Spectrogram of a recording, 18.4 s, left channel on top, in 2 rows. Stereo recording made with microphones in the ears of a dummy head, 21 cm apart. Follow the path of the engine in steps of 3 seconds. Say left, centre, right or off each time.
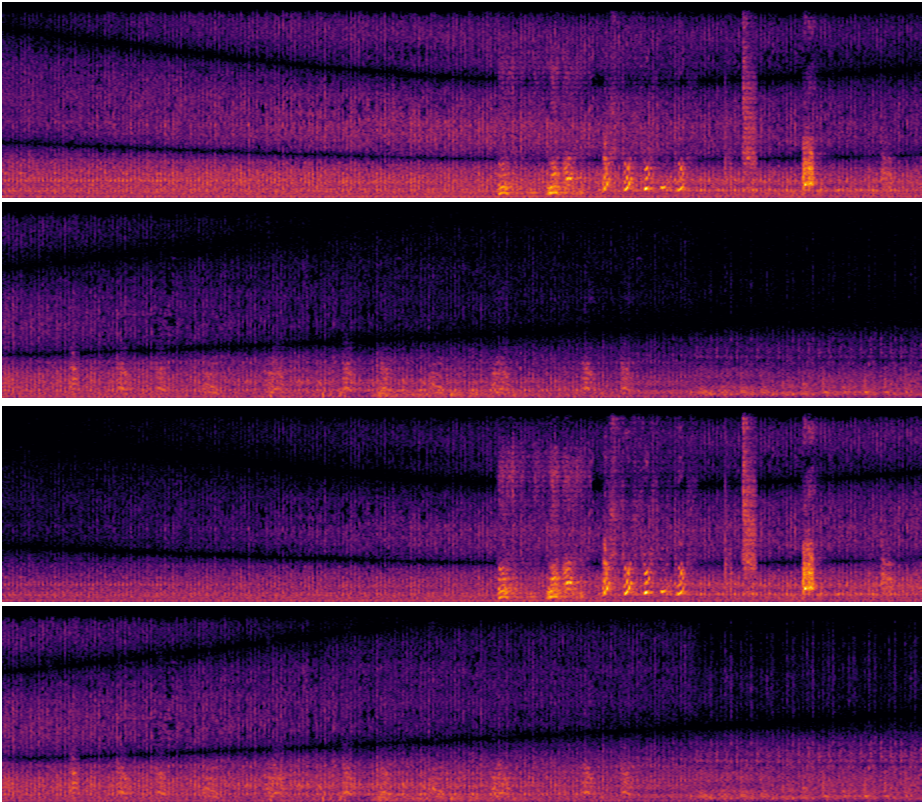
left, left, centre, right, right, right.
